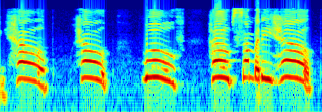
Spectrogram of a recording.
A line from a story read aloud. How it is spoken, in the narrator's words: The villagers heard his cries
